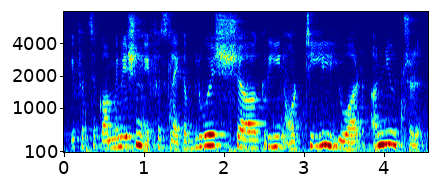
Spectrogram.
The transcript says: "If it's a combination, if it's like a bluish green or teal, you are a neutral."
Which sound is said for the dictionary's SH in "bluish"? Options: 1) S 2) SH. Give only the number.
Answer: 2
